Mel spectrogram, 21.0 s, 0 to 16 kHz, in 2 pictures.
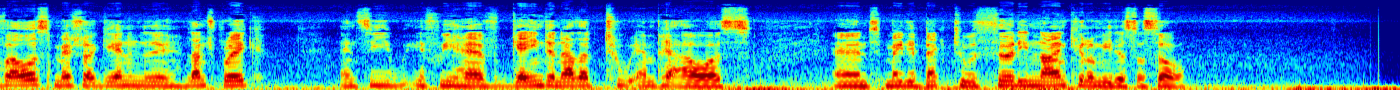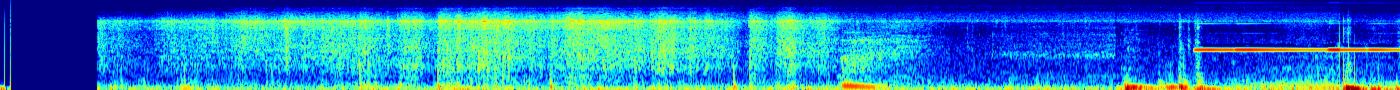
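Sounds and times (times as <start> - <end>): steady hiss: 11.2 - 18.9
handling and rustling in car: 11.2 - 21.0.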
